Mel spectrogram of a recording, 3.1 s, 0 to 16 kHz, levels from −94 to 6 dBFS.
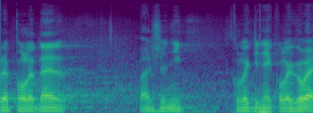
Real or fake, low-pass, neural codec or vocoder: fake; 14.4 kHz; autoencoder, 48 kHz, 128 numbers a frame, DAC-VAE, trained on Japanese speech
